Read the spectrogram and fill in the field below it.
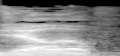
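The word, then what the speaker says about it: Jellÿ: We got GWAR and Green Jello. Fuck that fucking Y shit. From what I understand, the two umlauts or whatever these are called above the Y make it to where you pronounce it as O, so fuck you, Kraft Foods.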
